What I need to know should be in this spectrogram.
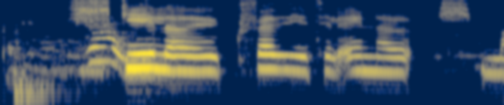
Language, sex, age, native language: Icelandic, female, 10, Icelandic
